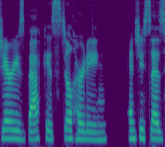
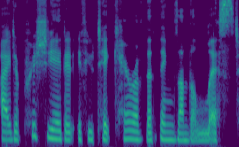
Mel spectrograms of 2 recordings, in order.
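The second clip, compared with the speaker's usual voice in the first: put-on icy, overly calm composure. Describing a wife in a show answering her husband; mock icy, overly calm. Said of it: "icy, overly calm back".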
